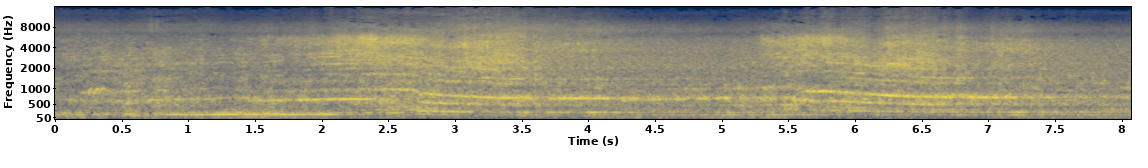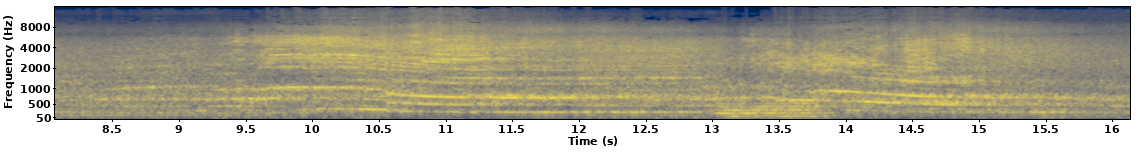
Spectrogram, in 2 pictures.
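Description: Formula 1 car engines running loud and high, several cars going by one after another. About four times, a note falls in pitch as a car passes.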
